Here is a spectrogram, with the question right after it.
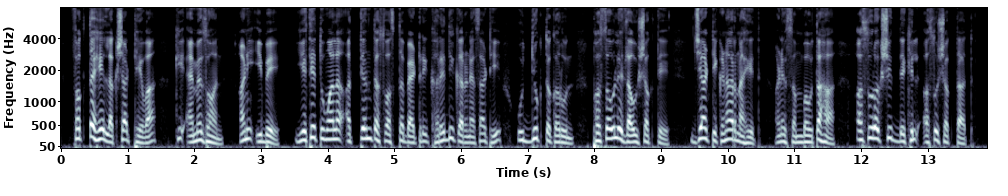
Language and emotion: Marathi, neutral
